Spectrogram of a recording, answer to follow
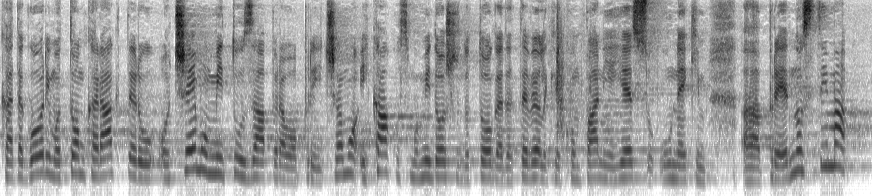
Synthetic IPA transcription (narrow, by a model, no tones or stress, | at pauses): kad̪aɡo̞ʋo̞ɾimoot̪o̞mkaɾakt̪e̞ɾuʔo̞t͡ʃe̞mumiːt̪uːzapɾaʋo̞pɾiːt͡ʃamo̞ʔikako̞smo̞miːd̪o̞ʃlid̪o̞t̪o̞ɡad̪at̪e̞ʋe̞like̞ko̞mpanije̞je̞suʔune̞kimpɾe̞ːd̪no̞st̪ima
